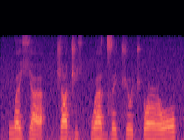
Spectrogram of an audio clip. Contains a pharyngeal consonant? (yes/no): yes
